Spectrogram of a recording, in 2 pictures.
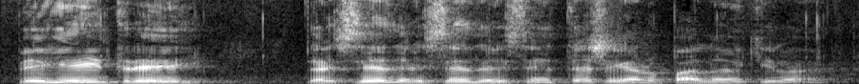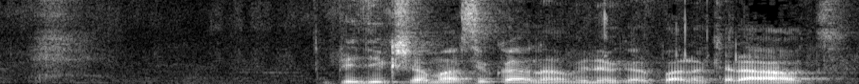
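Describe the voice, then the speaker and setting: A man's voice: deep voice, a little mellow. A man, telling his memories in an interview and acting out the voices of people in the story. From Brazil. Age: 70s.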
